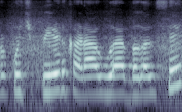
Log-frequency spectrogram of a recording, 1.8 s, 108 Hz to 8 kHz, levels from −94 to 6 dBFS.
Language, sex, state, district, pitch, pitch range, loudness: Hindi, female, Chhattisgarh, Bilaspur, 220 Hz, 215-235 Hz, -13 LUFS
